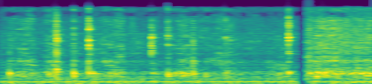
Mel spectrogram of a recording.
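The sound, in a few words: stirring and frying masala for fish gravy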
